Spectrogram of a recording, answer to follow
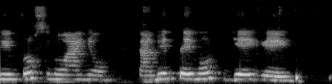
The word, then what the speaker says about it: llegué: Entonces, fijaos con la pronunciación, fijaos con la entonación, con la tilde que cae en la E aquí.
